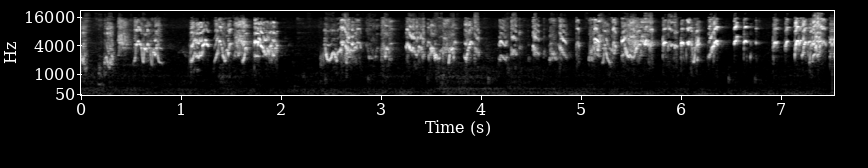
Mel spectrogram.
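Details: Lutino lovebird chicks, four together in the morning, keep up rapid, harsh squawky chirps in irregular bursts, the calls crowding closely with only brief silences.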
